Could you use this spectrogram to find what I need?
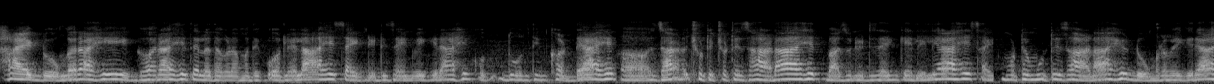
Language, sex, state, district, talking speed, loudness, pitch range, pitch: Marathi, female, Maharashtra, Dhule, 185 wpm, -23 LUFS, 205-235 Hz, 220 Hz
